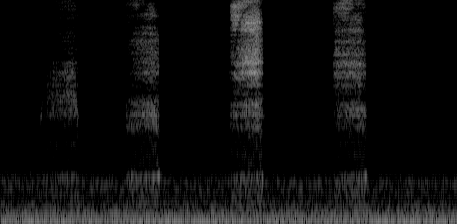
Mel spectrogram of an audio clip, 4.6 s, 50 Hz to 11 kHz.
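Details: Barn owl chicks at a Florida nest box camera, hatched February 2022, reacting as their wet mother tries to dry off: four harsh, breathy hissing bursts, each about a third of a second, over a steady low hum.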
